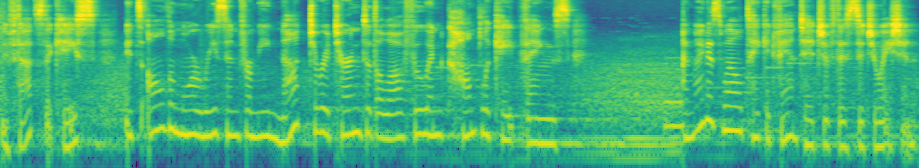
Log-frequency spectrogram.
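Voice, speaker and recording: An actress playing a gentle, composed young woman merchant who speaks softly and graciously in a game cutscene. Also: a little high, normal speed, close to an everyday voice. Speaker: game character. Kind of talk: dubbed game cutscene acting. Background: loud game music.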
